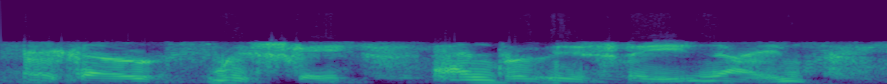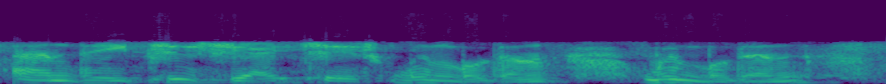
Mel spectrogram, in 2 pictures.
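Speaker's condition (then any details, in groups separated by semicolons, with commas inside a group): Mouth surgeries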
